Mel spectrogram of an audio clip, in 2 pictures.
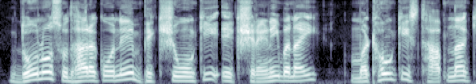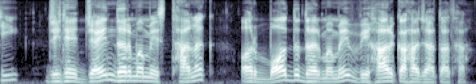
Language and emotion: Hindi, neutral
